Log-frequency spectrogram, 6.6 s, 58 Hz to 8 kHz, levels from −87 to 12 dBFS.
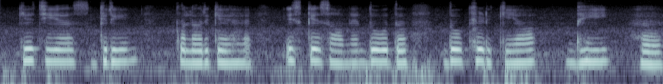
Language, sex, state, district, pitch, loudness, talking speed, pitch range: Hindi, female, Bihar, Kishanganj, 210 Hz, -16 LUFS, 115 wpm, 200-220 Hz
